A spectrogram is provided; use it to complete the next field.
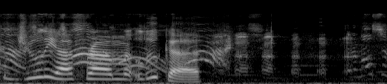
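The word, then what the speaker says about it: Giulia: where there is girl Julia and her name is spelled with a G it's guu i l a Julia I think that the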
